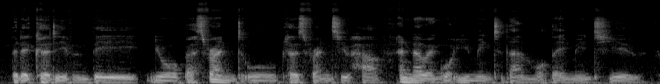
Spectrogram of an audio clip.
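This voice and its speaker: In a British accent, a man with a very deep, low pitch speaks at a moderate pace, his tone dark and mellow, somewhat breathy, with monotone, flat intonation. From UK. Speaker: YouTuber, school learning support assistant. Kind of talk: reflective vlog monologue. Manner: casual, with fillers.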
